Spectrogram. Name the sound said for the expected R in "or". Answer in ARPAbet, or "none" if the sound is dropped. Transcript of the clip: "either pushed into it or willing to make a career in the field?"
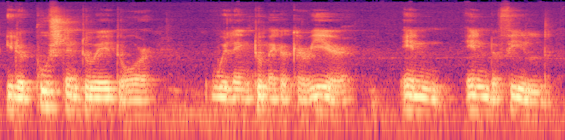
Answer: R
